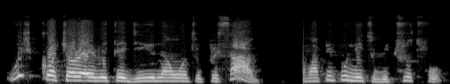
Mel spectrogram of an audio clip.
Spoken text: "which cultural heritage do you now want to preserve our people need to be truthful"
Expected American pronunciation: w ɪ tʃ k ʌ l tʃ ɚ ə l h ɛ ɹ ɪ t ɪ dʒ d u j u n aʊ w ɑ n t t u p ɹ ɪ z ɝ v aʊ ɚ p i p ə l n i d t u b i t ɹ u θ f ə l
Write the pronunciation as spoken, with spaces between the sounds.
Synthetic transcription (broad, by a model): w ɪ tʃ k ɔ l tʃ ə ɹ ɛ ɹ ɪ t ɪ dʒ d u j u n aʊ w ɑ n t t u p ɹ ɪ s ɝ v aʊ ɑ p i p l n i d t u b i t ɹ u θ f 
